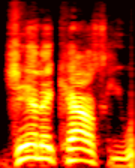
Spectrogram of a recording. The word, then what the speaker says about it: Janikowski: Janikowski. That's how you say his name. Janikowski.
